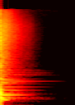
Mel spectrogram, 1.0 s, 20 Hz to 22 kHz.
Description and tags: DYRP SNARE 002
Snare drums, both real and sampled, layered, phase-matched and processed in Cool Edit Pro. These DYRP snares were created for a heavy rock / metal track.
